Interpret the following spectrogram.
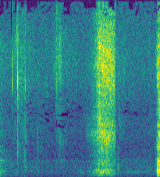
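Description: A man's short, breathy intake a little after a second in as a sneeze builds, then the sneeze breaking out loudly right at the end.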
